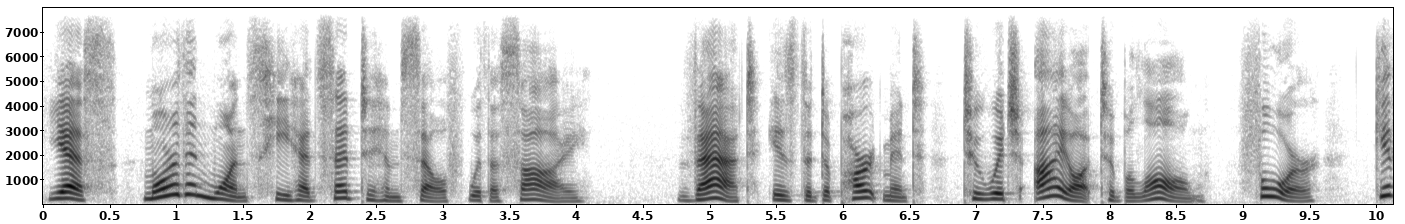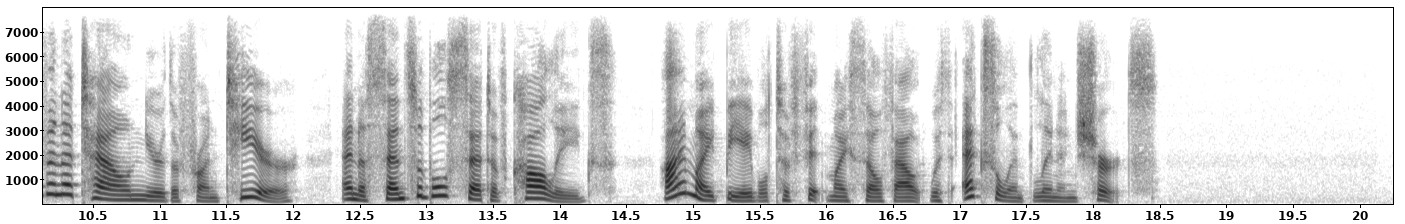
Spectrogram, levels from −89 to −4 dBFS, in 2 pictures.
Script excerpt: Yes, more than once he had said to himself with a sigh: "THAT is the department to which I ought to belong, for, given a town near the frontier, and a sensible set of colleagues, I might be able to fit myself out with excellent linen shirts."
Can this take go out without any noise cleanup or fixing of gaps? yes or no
yes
